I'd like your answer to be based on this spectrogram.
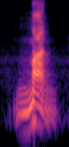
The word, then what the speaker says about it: man: Repete comigo e presta atenção que a gente faz um som bem aberto e nada nasal quando pronuncia esse man, cara. A gente não fala man, a gente fala man. Repete comigo.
